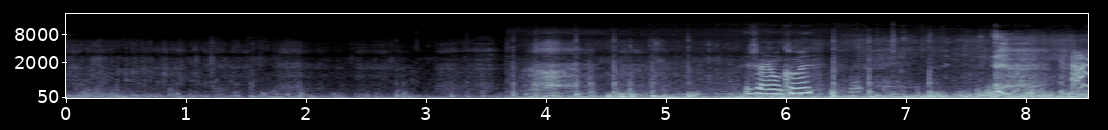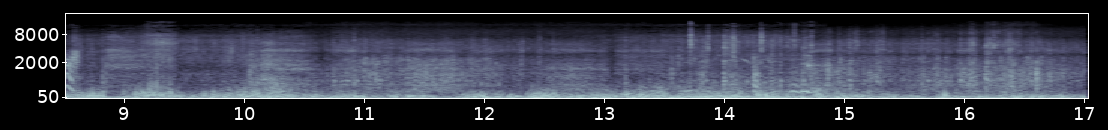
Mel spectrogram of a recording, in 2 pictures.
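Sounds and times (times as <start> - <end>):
bike rattling over bumps: 0.0 - 17.0
bike tyres crunching over stones: 0.0 - 17.0
wind on microphone: 0.0 - 17.0.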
